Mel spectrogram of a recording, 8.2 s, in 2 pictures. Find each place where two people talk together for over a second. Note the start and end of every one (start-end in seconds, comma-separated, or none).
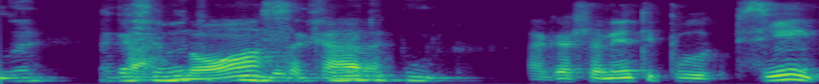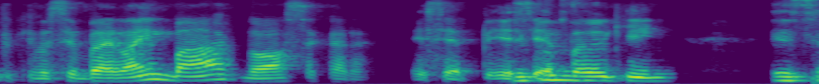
0.6-2.0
